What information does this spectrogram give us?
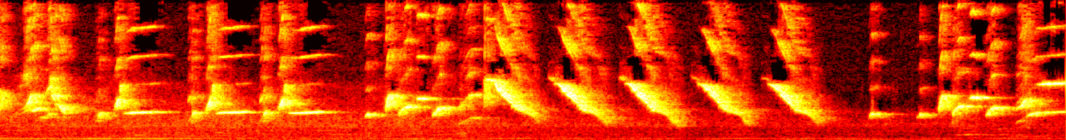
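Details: Canary song for conditioning breeding females: repeated sharp chirps and whistles, then a run of descending sweeping notes, about two and a half per second, over a low background hum.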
